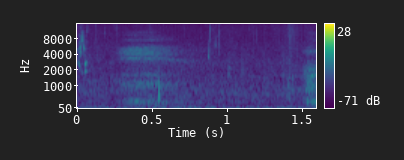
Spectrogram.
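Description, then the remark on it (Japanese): Quiet squishing of thick shampoo foam: a soft, wet crackling texture with a brief squelch near the middle and a louder, fuller burst of squishing at the end. No one speaks. “めっちゃタプタプの泡。ほら、シャンプーされてる気分だね。”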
